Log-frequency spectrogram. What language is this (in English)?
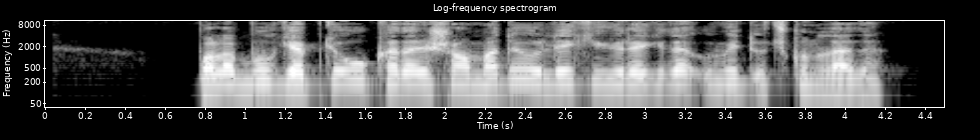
Uzbek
